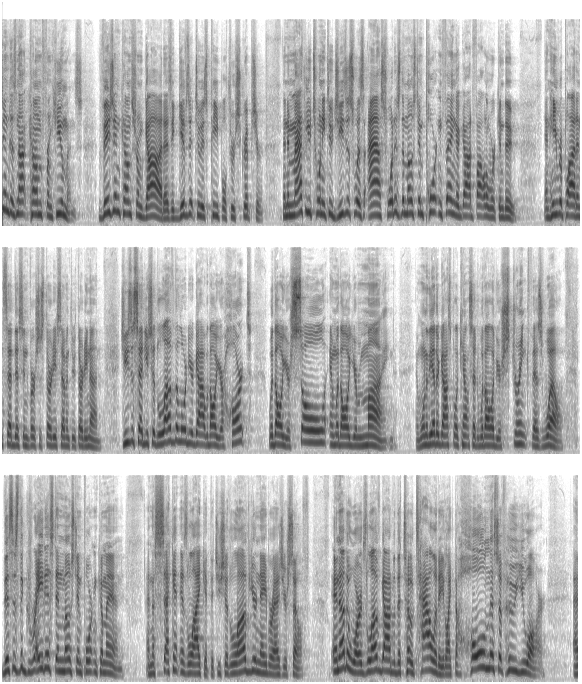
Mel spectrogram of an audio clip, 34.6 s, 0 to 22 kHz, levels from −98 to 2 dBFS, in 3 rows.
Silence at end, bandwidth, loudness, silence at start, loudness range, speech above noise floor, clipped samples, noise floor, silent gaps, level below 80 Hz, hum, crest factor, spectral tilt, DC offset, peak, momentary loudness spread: 0 s; 16 kHz; -24 LUFS; 0 s; 3 LU; 34 dB; under 0.1%; -59 dBFS; none; -70 dBFS; none; 20 dB; -3.5 dB/octave; under 0.1%; -4 dBFS; 9 LU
